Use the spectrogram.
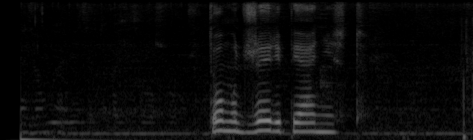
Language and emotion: Russian, neutral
